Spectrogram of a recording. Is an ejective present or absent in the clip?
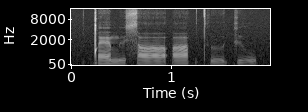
present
